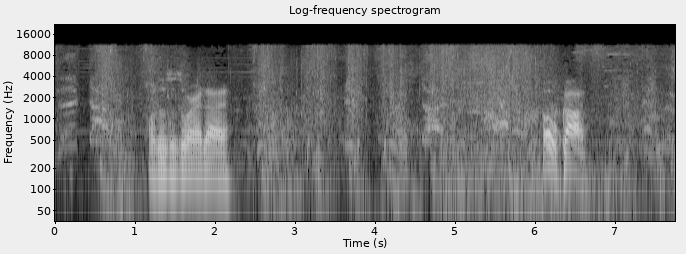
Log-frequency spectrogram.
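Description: A creature roars loudly.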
